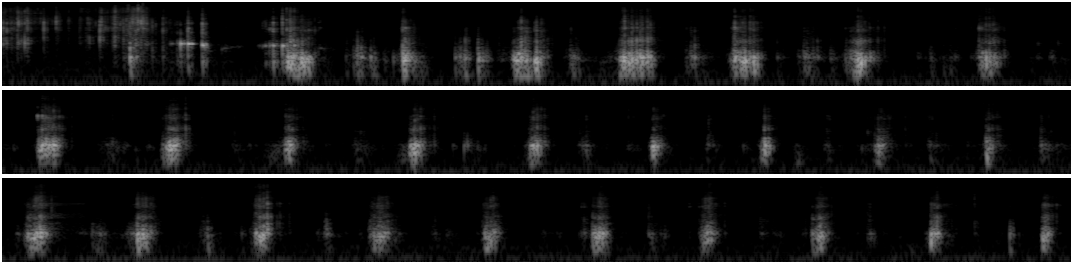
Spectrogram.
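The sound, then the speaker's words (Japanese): Crunchy chewing and biting while eating an ankle: many sharp, crisp crunches, packed closely at first, then settling into a steady rhythm with short gaps, fairly faint and heard alone. “足首ちょっと食べづらいって思ったけど、こうやって外せば問題ないわね。”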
